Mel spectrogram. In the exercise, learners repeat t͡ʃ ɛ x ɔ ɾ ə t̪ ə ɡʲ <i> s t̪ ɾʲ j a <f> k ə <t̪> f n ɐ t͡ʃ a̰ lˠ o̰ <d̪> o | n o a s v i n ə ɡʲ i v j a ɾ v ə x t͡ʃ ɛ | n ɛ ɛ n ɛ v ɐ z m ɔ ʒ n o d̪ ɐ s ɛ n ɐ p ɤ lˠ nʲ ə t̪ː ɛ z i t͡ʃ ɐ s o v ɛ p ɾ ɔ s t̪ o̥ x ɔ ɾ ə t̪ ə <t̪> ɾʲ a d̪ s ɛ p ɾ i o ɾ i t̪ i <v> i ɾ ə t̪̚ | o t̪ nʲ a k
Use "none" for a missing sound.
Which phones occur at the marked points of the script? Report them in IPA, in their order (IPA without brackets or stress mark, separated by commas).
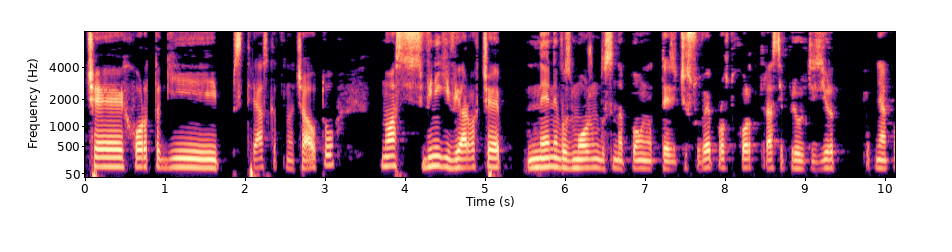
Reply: i, s, t̪, t̪, t̪, z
